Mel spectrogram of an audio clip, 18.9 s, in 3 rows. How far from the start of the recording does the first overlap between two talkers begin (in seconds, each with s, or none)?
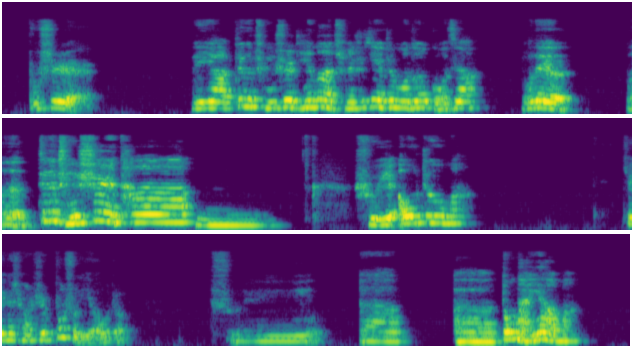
none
